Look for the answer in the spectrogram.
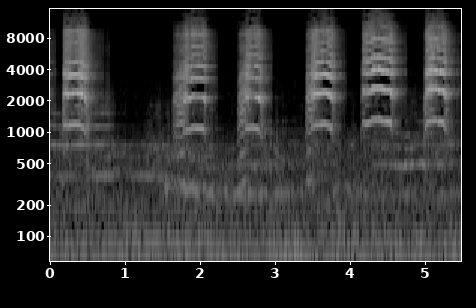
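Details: Asian koel perched in a tree at home on a warm spring afternoon, giving six harsh, grating 'kyaa' calls, each about half a second long and roughly one second apart, over a low background rumble.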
